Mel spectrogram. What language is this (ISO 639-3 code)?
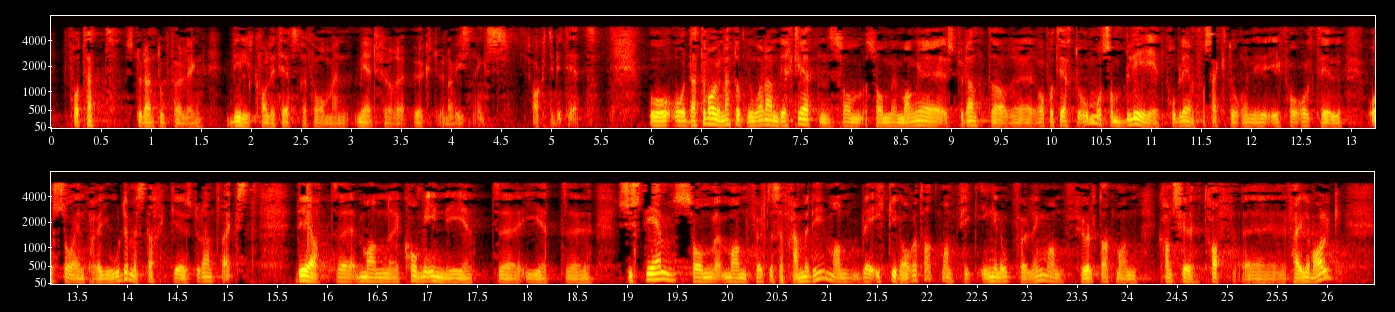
nob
